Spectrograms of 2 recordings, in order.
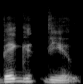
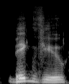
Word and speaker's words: BigVu: But often I'll use a tool called Big View. That's spelled BIGVU. Big View, which I have on both my Android device, and I also have an iPhone 11.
